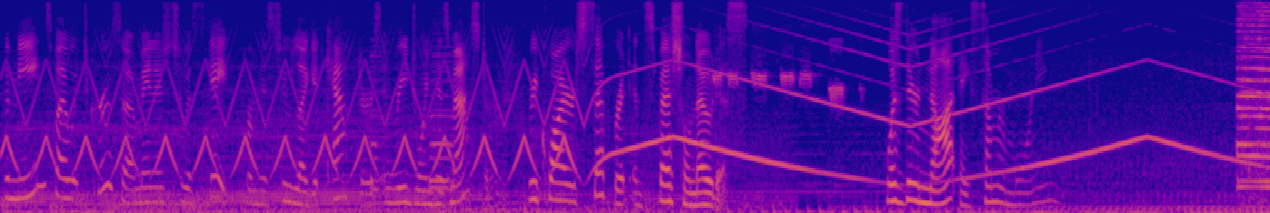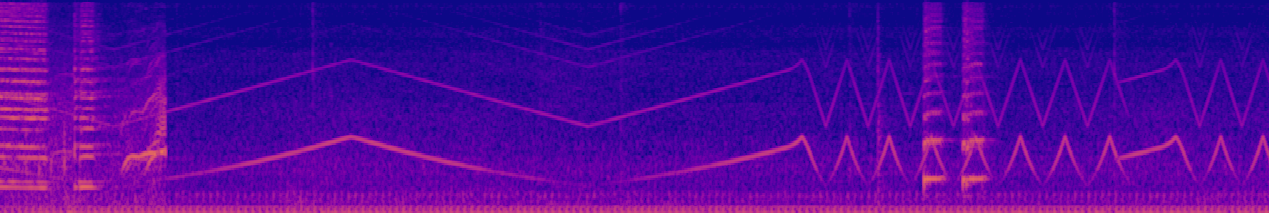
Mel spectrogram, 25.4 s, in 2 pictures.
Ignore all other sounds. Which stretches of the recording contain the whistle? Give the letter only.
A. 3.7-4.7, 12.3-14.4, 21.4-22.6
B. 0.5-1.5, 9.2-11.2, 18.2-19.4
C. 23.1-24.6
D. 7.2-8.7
D.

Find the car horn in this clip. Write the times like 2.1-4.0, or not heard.
3.7-4.7, 12.3-14.4, 21.4-22.6.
